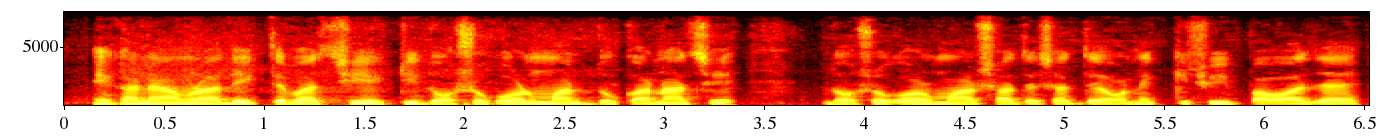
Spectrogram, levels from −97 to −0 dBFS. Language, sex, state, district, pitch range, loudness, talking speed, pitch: Bengali, male, West Bengal, Jalpaiguri, 115-120 Hz, -15 LUFS, 140 wpm, 120 Hz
